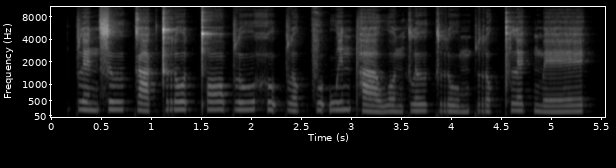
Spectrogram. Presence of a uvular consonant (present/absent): absent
